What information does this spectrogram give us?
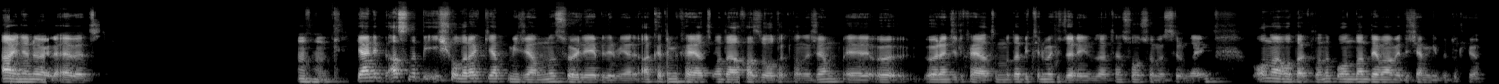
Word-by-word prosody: Aynen 125 Hz, -3 st, +9 dB
öyle, -, -, +3 dB
evet. 485 Hz, -1 st, +1 dB, 2.0 s
Hı 135 Hz, -, +1 dB
hı. 120 Hz, -4 st, -9 dB, 0.3 s
Yani 165 Hz, +1 st, +8 dB
aslında 170 Hz, +1 st, +5 dB
bir -, -, -8 dB
iş -, -, +3 dB
olarak 145 Hz, 0 st, +1 dB
yapmayacağımı 125 Hz, -2 st, -1 dB
söyleyebilirim. 110 Hz, -5 st, 0 dB
Yani, 95 Hz, 0 st, -3 dB
akademik 125 Hz, +2 st, -5 dB
hayatıma 105 Hz, +3 st, +2 dB
daha 115 Hz, -1 st, +4 dB
fazla -, -, -4 dB
odaklanacağım. 105 Hz, +4 st, -6 dB
Eee, -, -, 0 dB
ö 435 Hz, +1 st, -3 dB, 0.2 s
öğrencilik 115 Hz, 0 st, +1 dB
hayatımı 105 Hz, +2 st, +1 dB
da 120 Hz, 0 st, -2 dB
bitirmek 120 Hz, 0 st, -7 dB
üzereyim 100 Hz, -3 st, +1 dB
zaten. 95 Hz, +4 st, -8 dB
Son 115 Hz, 0 st, -8 dB
sömestiririmdeyim. 100 Hz, +3 st, -8 dB, 0.4 s
Ona 140 Hz, -3 st, -1 dB
odaklanıp 120 Hz, +2 st, -5 dB
ondan 120 Hz, 0 st, -2 dB
devam 115 Hz, -1 st, +2 dB
edeceğim 105 Hz, 0 st, -6 dB
gibi 100 Hz, +1 st, -19 dB
duruyor. -, -, -14 dB
120 Hz, 140 wpm, -24 LUFS, 110-135 Hz, 2.0 s, Aynen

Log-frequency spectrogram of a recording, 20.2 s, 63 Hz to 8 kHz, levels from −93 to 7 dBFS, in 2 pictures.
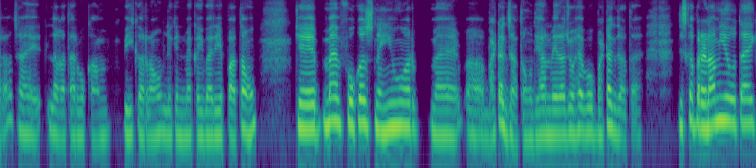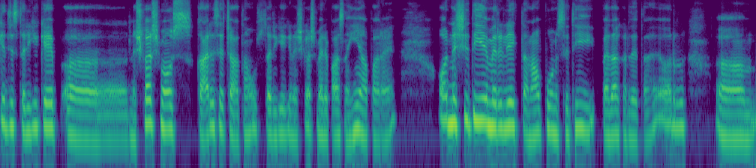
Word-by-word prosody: रहा 255 Hz, -, -8 dB
चाहे 170 Hz, -5 st, -5 dB, 0.2 s
लगातार 160 Hz, -2 st, -5 dB
वो 160 Hz, -, -6 dB
काम 150 Hz, +1 st, -8 dB, 0.2 s
भी 165 Hz, -1 st, -2 dB
कर 160 Hz, -2 st, -2 dB
रहा 155 Hz, 0 st, -4 dB
हूँ 165 Hz, +1 st, -5 dB
लेक़िन 165 Hz, 0 st, -6 dB
मैं 155 Hz, 0 st, -4 dB
कई 160 Hz, 0 st, -4 dB
बार 160 Hz, 0 st, -2 dB
ये 165 Hz, -, -1 dB
पाता 155 Hz, +6 st, +2 dB
हूँ 180 Hz, +2 st, +1 dB, 0.6 s
कि 195 Hz, 0 st, +7 dB
मैं 240 Hz, +1 st, +6 dB
फ़ोकसड 220 Hz, -1 st, +5 dB
नहीं 185 Hz, +2 st, +4 dB
हूँ 210 Hz, +1 st, +5 dB
और 200 Hz, -2 st, 0 dB, 0.2 s
मैं 165 Hz, -1 st, -2 dB
अ, 160 Hz, -2 st, -5 dB
भटक 165 Hz, +7 st, 0 dB
जाता 150 Hz, -5 st, -4 dB
हूँ। 150 Hz, 0 st, -7 dB
ध्यान 165 Hz, +2 st, -2 dB
मेरा 165 Hz, 0 st, +2 dB
जो 175 Hz, +1 st, -2 dB
है 180 Hz, -, +1 dB
वो 175 Hz, +1 st, -2 dB
भटक 165 Hz, +5 st, +2 dB
जाता 165 Hz, -3 st, -7 dB
है। -, -, -18 dB, 0.5 s
जिसका 210 Hz, +4 st, +3 dB
परिणाम 210 Hz, +2 st, +7 dB
ये 245 Hz, -, +7 dB
होता 230 Hz, -1 st, +2 dB
है 230 Hz, -, +2 dB
कि 225 Hz, 0 st, -2 dB
जिस 205 Hz, 0 st, -2 dB
तरीक़े 185 Hz, +2 st, -3 dB
के 205 Hz, -, +5 dB
अ, -, -, -2 dB, 1.0 s
निष्कर्ष 215 Hz, +8 st, +3 dB
मैं 190 Hz, -, +4 dB
उस 190 Hz, -2 st, +2 dB
कार्य 205 Hz, -, +1 dB
से 195 Hz, -1 st, -4 dB
चाहता 165 Hz, -2 st, -5 dB
हूँ, 170 Hz, -, -7 dB
उस 185 Hz, 0 st, -14 dB
तरीक़े 165 Hz, 0 st, -4 dB
के 165 Hz, -, -8 dB
निष्कर्ष 160 Hz, +3 st, -5 dB
मेरे 160 Hz, -1 st, -3 dB
पास 160 Hz, -1 st, -3 dB
नहीं 175 Hz, +6 st, -2 dB
आ 165 Hz, -, -2 dB
पा 150 Hz, -1 st, -8 dB
रहे 145 Hz, +1 st, -7 dB
हैं 235 Hz, -, -13 dB, 0.6 s
और 245 Hz, -, +1 dB
निश्चित 230 Hz, +1 st, +4 dB
ही 240 Hz, -, +6 dB
ये 235 Hz, -, +5 dB
मेरे 205 Hz, -1 st, +4 dB
लिए 210 Hz, +1 st, +4 dB
एक 205 Hz, -1 st, -3 dB
तनावपूर्ण 170 Hz, +3 st, -3 dB
स्थिति 165 Hz, +5 st, -4 dB, 0.3 s
पैदा 160 Hz, +1 st, -1 dB
कर 155 Hz, -1 st, -13 dB
देता 150 Hz, +2 st, -10 dB
है 215 Hz, -, -10 dB
और 215 Hz, -, -5 dB
अ, 150 Hz, -6 st, -4 dB
170 Hz, 230 wpm, -22 LUFS, 160-205 Hz, 1.0 s, कि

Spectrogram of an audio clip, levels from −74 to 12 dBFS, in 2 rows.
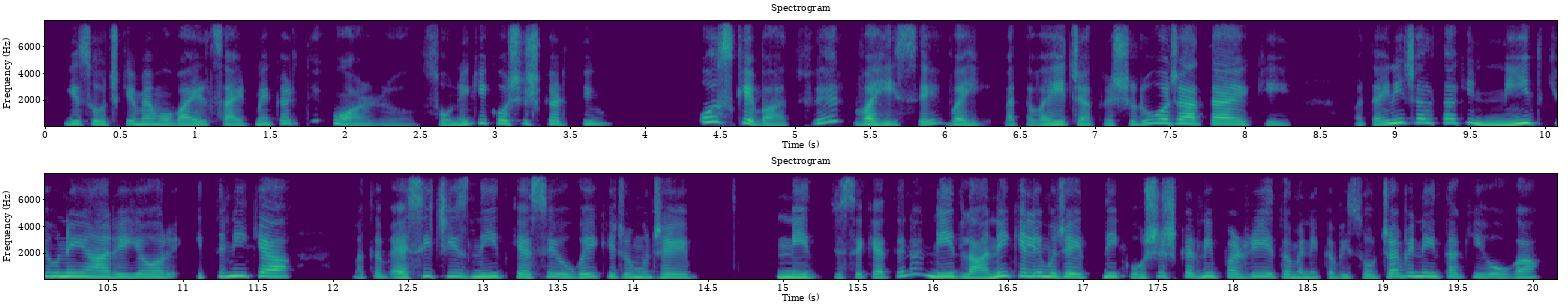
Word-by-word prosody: ये 225 Hz, -, +1 dB
सोच 215 Hz, -3 st, -3 dB
के 225 Hz, -2 st, -3 dB
मैं 205 Hz, 0 st, +1 dB
मोबाइल 190 Hz, 0 st, 0 dB
साइड 180 Hz, -4 st, -1 dB
में 210 Hz, +1 st, -2 dB
करती 245 Hz, -, -8 dB
हूँ -, -, +2 dB
और 155 Hz, -3 st, -9 dB
सोने 185 Hz, +2 st, -1 dB
की 280 Hz, +5 st, -2 dB
कोशिश 245 Hz, -2 st, -1 dB
करती 225 Hz, 0 st, -5 dB
हूँ। 220 Hz, 0 st, -5 dB, 0.7 s
उसके 315 Hz, -8 st, +3 dB
बाद 170 Hz, -3 st, -4 dB
फ़िर 295 Hz, -, -2 dB, 0.2 s
वही 190 Hz, -3 st, +3 dB
से 205 Hz, -, -3 dB
वही 190 Hz, 0 st, -2 dB
मतलब 180 Hz, 0 st, -8 dB
वही 185 Hz, +2 st, +2 dB
चक्र 175 Hz, -2 st, -4 dB
शुरू 210 Hz, +6 st, -2 dB
हो 295 Hz, 0 st, +3 dB
जाता 240 Hz, -1 st, +3 dB
है 225 Hz, -2 st, +3 dB
कि 175 Hz, -3 st, -10 dB, 0.4 s
पता 170 Hz, +4 st, -7 dB
ही 225 Hz, -, +2 dB
नहीं 290 Hz, +3 st, +6 dB
चलता 305 Hz, -1 st, -1 dB
कि 295 Hz, 0 st, -4 dB
नींद 220 Hz, +6 st, +5 dB
क्यों 260 Hz, 0 st, +1 dB
नहीं 260 Hz, 0 st, +6 dB
आ 235 Hz, -1 st, +3 dB
रही 225 Hz, 0 st, 0 dB
है 230 Hz, -, 0 dB
और 230 Hz, +1 st, -1 dB, 0.2 s
इतनी 265 Hz, +6 st, +3 dB
क्या 255 Hz, -2 st, +5 dB, 0.5 s
मतलब 215 Hz, +3 st, -8 dB
ऐसी 200 Hz, +7 st, +2 dB
चीज़ 250 Hz, -2 st, -2 dB
नींद 235 Hz, 0 st, +3 dB
कैसे 235 Hz, +1 st, 0 dB
हो 220 Hz, -2 st, 0 dB
गई 225 Hz, +3 st, +1 dB
कि 235 Hz, +1 st, -4 dB
जो 225 Hz, 0 st, -3 dB
मुझे 210 Hz, 0 st, 0 dB, 0.6 s
नींद 210 Hz, -1 st, +4 dB
जिसे 210 Hz, +1 st, -4 dB
कहते 205 Hz, +4 st, -3 dB
हैं 320 Hz, -, -3 dB
न 395 Hz, -10 st, -2 dB
नींद 240 Hz, 0 st, +4 dB
लाने 200 Hz, +6 st, +4 dB
के 285 Hz, -1 st, +1 dB
लिए 265 Hz, 0 st, +4 dB
मुझे 245 Hz, -1 st, +4 dB
इतनी 230 Hz, +2 st, -1 dB
कोशिश 230 Hz, +2 st, -1 dB
करनी 250 Hz, -1 st, 0 dB
पड़ 235 Hz, -1 st, -3 dB
रही 245 Hz, +3 st, -1 dB
है, 240 Hz, -, 0 dB
तो 215 Hz, -1 st, -4 dB
मैंने 185 Hz, -1 st, -2 dB
कभी 180 Hz, 0 st, -5 dB
सोचा 185 Hz, +7 st, -2 dB
भी 260 Hz, +2 st, 0 dB
नहीं 260 Hz, -1 st, +3 dB
था -, -, +1 dB
कि 235 Hz, +1 st, -8 dB
होगा। 210 Hz, -2 st, -2 dB
225 Hz, 230 wpm, -21 LUFS, 195-250 Hz, 0.7 s, नहीं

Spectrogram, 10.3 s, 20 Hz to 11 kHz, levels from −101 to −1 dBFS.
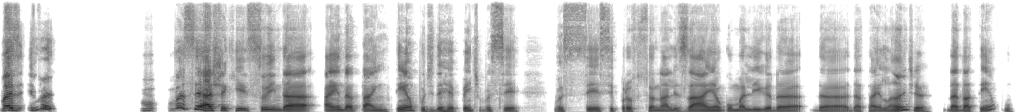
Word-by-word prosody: Mas 215 Hz, 0 st, +8 dB
e 215 Hz, -, -4 dB
vo -, -, 0 dB, 1.0 s
hã, -, -, -9 dB
você 380 Hz, -7 st, +1 dB
acha 185 Hz, -6 st, +8 dB
que 180 Hz, 0 st, -3 dB
isso 170 Hz, -1 st, -4 dB
ainda 135 Hz, -4 st, +4 dB
ainda 125 Hz, +1 st, +1 dB
tá 115 Hz, -, 0 dB
em 105 Hz, -2 st, -4 dB
tempo 135 Hz, -, 0 dB
de 115 Hz, -, -12 dB
de 115 Hz, -, 0 dB
repente 120 Hz, -1 st, -4 dB
você 110 Hz, -2 st, -6 dB, 0.3 s
você 115 Hz, -1 st, -6 dB
se 105 Hz, -, -9 dB
profissionalizar 110 Hz, -2 st, -2 dB
em 120 Hz, -, 0 dB
alguma 105 Hz, -2 st, -2 dB
liga 105 Hz, +2 st, -2 dB
da 95 Hz, -1 st, -1 dB
da 90 Hz, 0 st, -3 dB
da 90 Hz, -, -6 dB
Tailândia? 85 Hz, -, -1 dB
Dá -, -, -1 dB
dá -, -, +1 dB
tempo? -, -, -7 dB
120 Hz, 175 wpm, -25 LUFS, 105-150 Hz, 1.0 s, Mas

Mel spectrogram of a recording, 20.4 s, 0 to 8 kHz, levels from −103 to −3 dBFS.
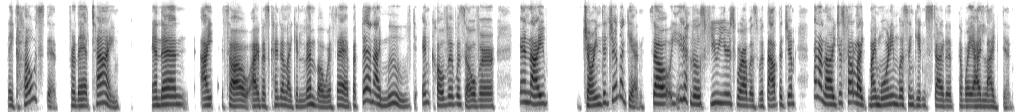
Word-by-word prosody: they 185 Hz, -1 st, -6 dB
closed 320 Hz, +10 st, -4 dB
it -, -, -9 dB, 0.2 s
for 180 Hz, -1 st, -3 dB
that 175 Hz, 0 st, -2 dB
time. 230 Hz, -, +2 dB, 0.6 s
And 190 Hz, +1 st, -1 dB
then 215 Hz, 0 st, +3 dB, 0.3 s
I 185 Hz, +2 st, +4 dB, 0.3 s
so, 165 Hz, -3 st, +4 dB
I 170 Hz, 0 st, +5 dB
was 170 Hz, -1 st, -5 dB
kinda 195 Hz, -1 st, -5 dB
like 160 Hz, -5 st, -5 dB
in 155 Hz, 0 st, -8 dB
limbo 195 Hz, -8 st, +1 dB
with 140 Hz, -2 st, -7 dB
that, 180 Hz, -5 st, +1 dB
but 185 Hz, -, -5 dB
then 300 Hz, 0 st, +1 dB
I 230 Hz, -2 st, +5 dB
moved 180 Hz, -4 st, -6 dB
and 250 Hz, +1 st, -5 dB
COVID 195 Hz, +3 st, -1 dB
was 220 Hz, -2 st, -5 dB
over, 165 Hz, +1 st, -1 dB, 0.5 s
and 270 Hz, -2 st, +1 dB
I 230 Hz, +1 st, +8 dB, 0.8 s
joined 195 Hz, +3 st, +2 dB
the 255 Hz, -, -2 dB
gym 325 Hz, +10 st, -4 dB
again. 180 Hz, -, -6 dB
So, 230 Hz, -1 st, +6 dB
you 335 Hz, +9 st, -7 dB
know, 340 Hz, -4 st, 0 dB
those 220 Hz, -2 st, 0 dB
few 245 Hz, +3 st, -5 dB
years 250 Hz, -3 st, -3 dB
where 190 Hz, -2 st, +2 dB
I 180 Hz, -, +3 dB
was 165 Hz, -5 st, -6 dB
without 175 Hz, +2 st, +1 dB
the 210 Hz, -, -3 dB
gym, 225 Hz, +5 st, -2 dB, 0.4 s
I -, -, 0 dB
don't 370 Hz, -2 st, +3 dB
know, 220 Hz, -, +6 dB
I 215 Hz, -1 st, +6 dB
just 250 Hz, +4 st, -8 dB
felt 270 Hz, -1 st, 0 dB
like 210 Hz, -5 st, +5 dB
my 195 Hz, +1 st, +2 dB
morning 210 Hz, +3 st, 0 dB
wasn't 205 Hz, -1 st, -4 dB
getting 180 Hz, -1 st, -6 dB
started 165 Hz, -4 st, -3 dB
the 165 Hz, -, -7 dB
way 165 Hz, 0 st, -2 dB
I 160 Hz, +1 st, +4 dB
liked 155 Hz, -5 st, -5 dB
it. 130 Hz, 0 st, -14 dB
195 Hz, 180 wpm, -25 LUFS, 165-230 Hz, 0.8 s, I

